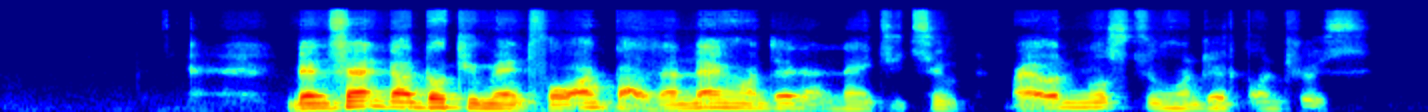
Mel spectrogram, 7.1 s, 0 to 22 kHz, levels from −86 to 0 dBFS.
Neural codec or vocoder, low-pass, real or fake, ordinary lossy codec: codec, 44.1 kHz, 2.6 kbps, DAC; 14.4 kHz; fake; Opus, 24 kbps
